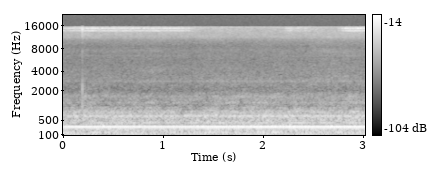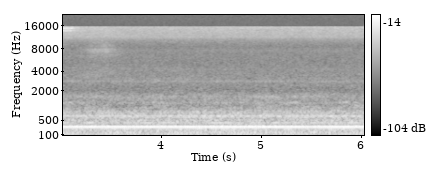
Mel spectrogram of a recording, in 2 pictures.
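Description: Steady low hum holding one constant pitch, with faint background hiss.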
